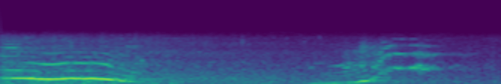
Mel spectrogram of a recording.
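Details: Loud, drawn-out low whale moan slides downward during the first second, followed by a swooping rising call that turns into a higher wavering tone, with faint underwater hiss behind.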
